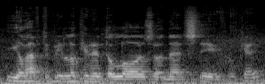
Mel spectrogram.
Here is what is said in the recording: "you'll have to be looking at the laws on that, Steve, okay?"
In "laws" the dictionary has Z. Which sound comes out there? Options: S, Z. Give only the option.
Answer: Z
